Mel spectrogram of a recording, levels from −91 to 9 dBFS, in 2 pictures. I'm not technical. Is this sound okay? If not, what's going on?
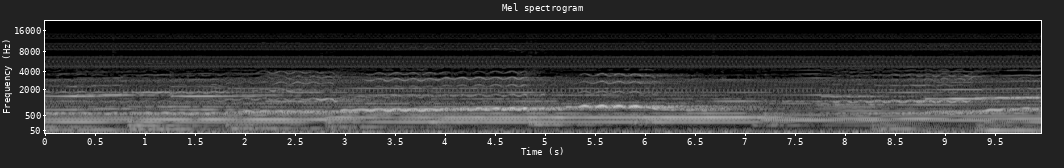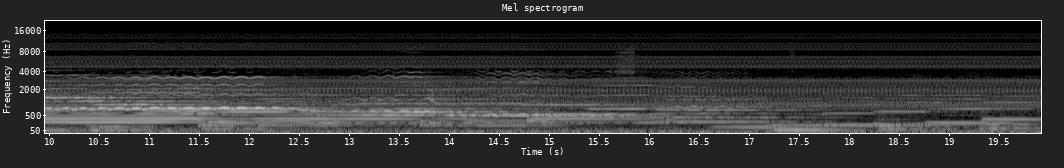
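No. A faint chirping warble runs behind the sound for the whole clip, from start to finish. This is timecode bleed. Timecode is a signal used to keep recording equipment in sync. It comes from a nearby track or cable and leaks into this one. Here it flips between two high pitches, roughly 1 and 2 kHz. It repeats 24 times a second, which gives the steady chattering texture. It sits quietly, well below the main sound.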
